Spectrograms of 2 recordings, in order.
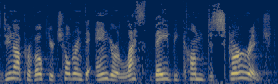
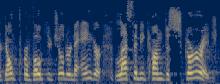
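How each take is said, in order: First: Measured scripture quote, last line slowed; quoting scripture. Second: Verse repeated louder and pressing; emphatic scripture. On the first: Pastor quoting the verse to parents, measured and deliberate. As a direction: read the verse steadily, drawing out discouraged. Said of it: "When he says". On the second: Pastor driving the verse home to parents, louder and insistent. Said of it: "how is right there". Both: Retold or imitated.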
